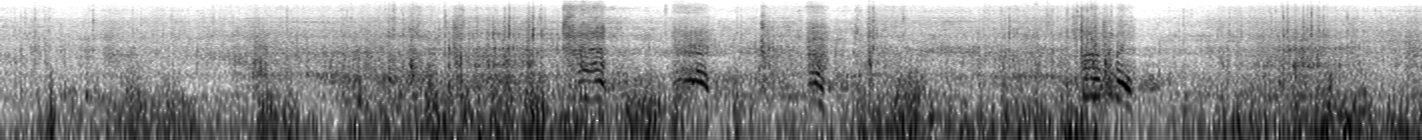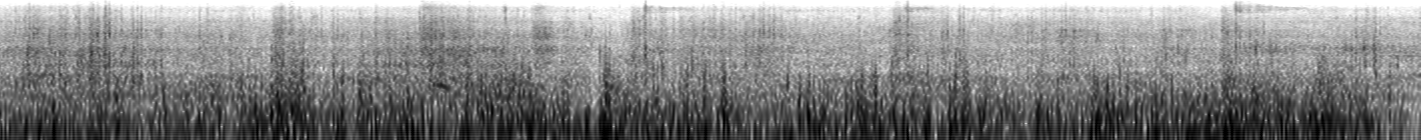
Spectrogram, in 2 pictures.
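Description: A mountain bike rattles over bumps on a dirt trail.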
